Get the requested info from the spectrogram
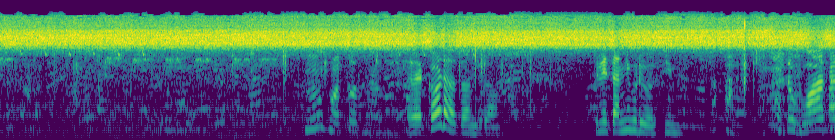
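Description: A steady, loud, high-pitched drone of an insect chorus runs without a break, with brief voices about halfway through and again near the end.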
